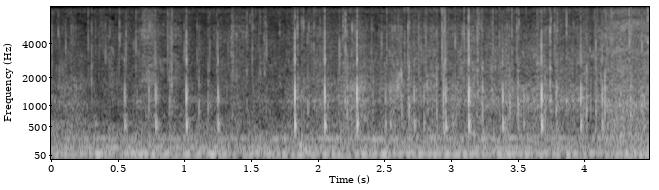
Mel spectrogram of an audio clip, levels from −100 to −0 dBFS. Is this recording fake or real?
fake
